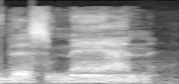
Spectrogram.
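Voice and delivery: very low, soft, dismissive drop; hushed, offhand disowning; nonchalant. Acted. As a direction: toss it away under your breath. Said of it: "That nonchalant".

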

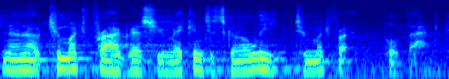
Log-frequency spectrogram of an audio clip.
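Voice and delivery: quick hushed correction; quiet coaching at close range; imitated whispering mentor. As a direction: murmur it fast, fading to near whisper. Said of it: "he's whispering to me".

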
